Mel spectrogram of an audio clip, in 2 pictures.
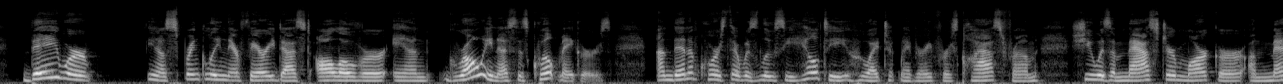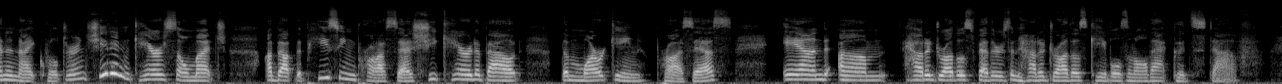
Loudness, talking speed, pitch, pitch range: -20 LUFS, 175 wpm, 190 Hz, 175-220 Hz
